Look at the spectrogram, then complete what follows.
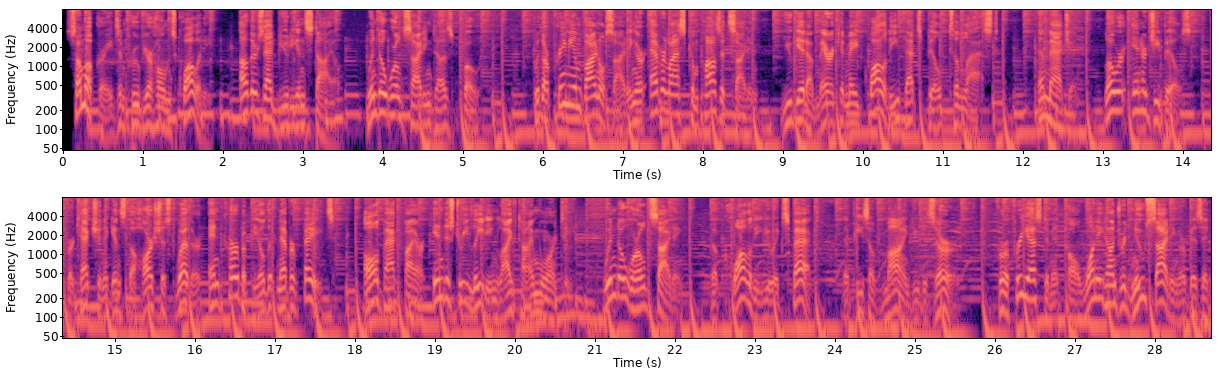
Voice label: Conversational male voice, Radio Commercials, Clear And Confident Radio Spot Voice; This Demo Features A Clear And Confident Radio Spot Voice Designed For; Window World LA TX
